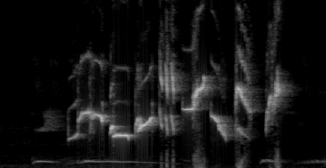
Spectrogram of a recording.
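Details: Caged oriental magpie-robin, kept for song contests, pours out a varied run of rich whistles, slurred upward and downward notes and sharp clicks, following a long low steady tone at the start.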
